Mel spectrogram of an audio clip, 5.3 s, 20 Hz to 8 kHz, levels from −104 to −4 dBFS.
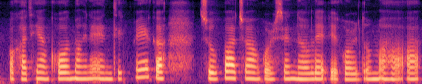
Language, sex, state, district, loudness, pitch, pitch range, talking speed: Mizo, female, Mizoram, Aizawl, -19 LUFS, 220 Hz, 210-225 Hz, 215 wpm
